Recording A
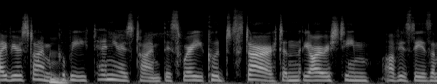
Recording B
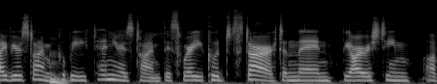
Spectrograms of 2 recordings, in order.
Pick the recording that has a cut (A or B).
A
